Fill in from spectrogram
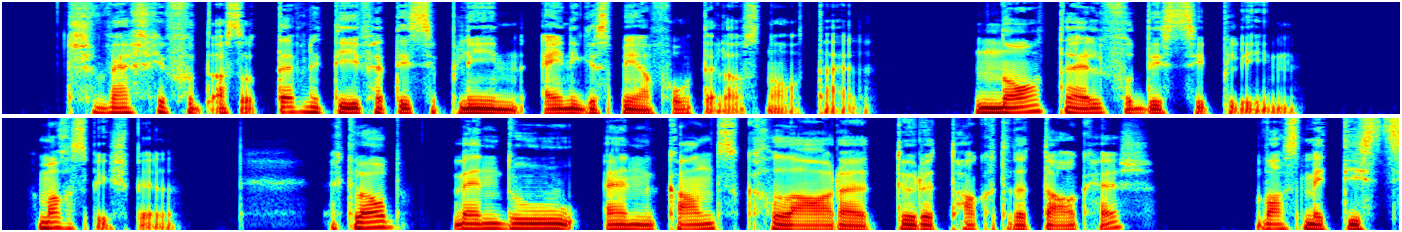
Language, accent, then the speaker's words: German; Switzerland; mache es dort, wie ich es als Schweizer machen würde.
